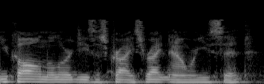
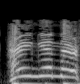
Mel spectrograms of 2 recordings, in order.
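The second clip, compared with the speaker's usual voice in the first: "Hang in there" cried even higher and louder; rising cry; 11 dB louder than usual. Acted. Preacher crying out to the sisters, at a peak. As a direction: push the repeat up to a peak. Repeated exhortation, built higher.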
